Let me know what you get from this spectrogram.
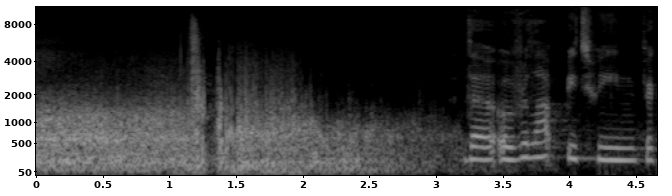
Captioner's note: waves crashing; water bubbling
